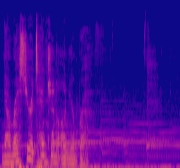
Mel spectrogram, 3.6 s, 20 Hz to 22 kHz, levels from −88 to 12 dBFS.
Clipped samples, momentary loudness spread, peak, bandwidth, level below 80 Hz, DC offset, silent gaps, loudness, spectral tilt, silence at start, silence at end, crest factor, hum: under 0.1%; 21 LU; -16 dBFS; 16 kHz; -44 dBFS; under 0.1%; none; -36 LUFS; -4 dB/octave; 0 s; 0 s; 20 dB; none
